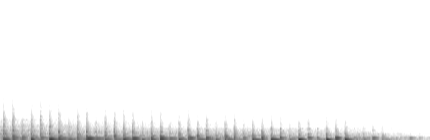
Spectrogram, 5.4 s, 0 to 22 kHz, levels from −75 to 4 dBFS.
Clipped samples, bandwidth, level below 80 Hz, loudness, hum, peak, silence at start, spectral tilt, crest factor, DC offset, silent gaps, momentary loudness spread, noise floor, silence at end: under 0.1%; 4.8 kHz; -68 dBFS; -32 LUFS; none; -16 dBFS; 0 s; -9.5 dB/octave; 16 dB; under 0.1%; none; 9 LU; -54 dBFS; 0.2 s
